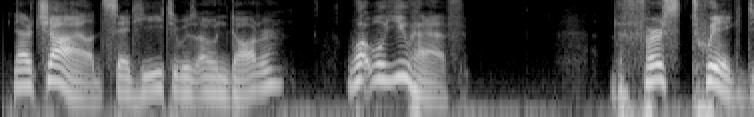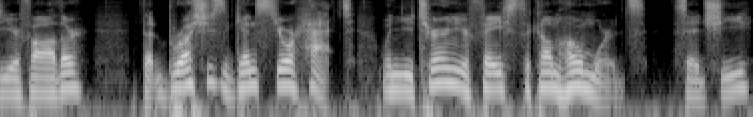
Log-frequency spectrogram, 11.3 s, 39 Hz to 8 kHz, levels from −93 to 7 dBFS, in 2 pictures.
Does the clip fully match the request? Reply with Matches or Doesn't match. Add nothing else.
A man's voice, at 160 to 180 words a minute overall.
Matches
